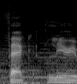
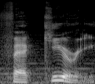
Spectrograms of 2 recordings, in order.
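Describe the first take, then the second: First: The word is said with an L sound. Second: The word is said without an L sound. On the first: The speaker calls it wrong. "I keep wanting to say the L H R I" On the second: The speaker calls it right. "imagine that the L is silent"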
